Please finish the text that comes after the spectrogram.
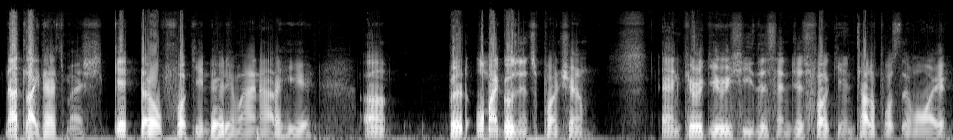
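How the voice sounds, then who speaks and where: A man's voice: on the low side, fairly even intonation, moderate pace, clean tone, no room sound, poor audio. A man casually retelling a fan story, rambling with lots of swearing and fillers.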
